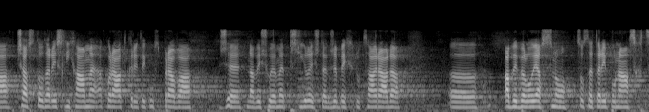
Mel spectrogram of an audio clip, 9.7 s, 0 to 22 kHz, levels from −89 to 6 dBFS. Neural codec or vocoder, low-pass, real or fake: none; 7.2 kHz; real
